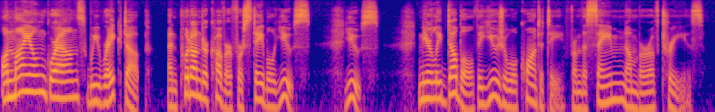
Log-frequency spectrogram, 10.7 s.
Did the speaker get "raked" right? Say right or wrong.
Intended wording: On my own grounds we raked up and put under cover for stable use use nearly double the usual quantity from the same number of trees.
right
